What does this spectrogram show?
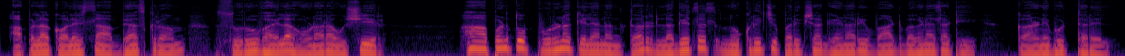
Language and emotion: Marathi, sad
